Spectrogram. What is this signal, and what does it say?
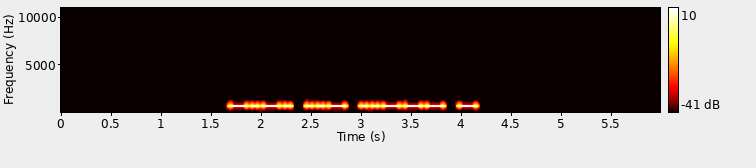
Morse code, heard as a keyed tone, about 22 wpm, 700 Hz. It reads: CU2T
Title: DXCC-100 Call Signs - 4 Characters - Repeated 3x - 22wpm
